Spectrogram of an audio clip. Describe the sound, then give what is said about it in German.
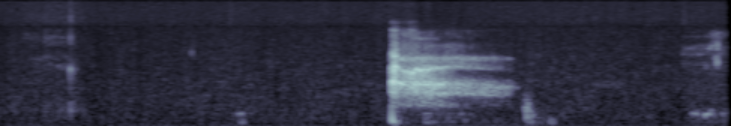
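A single slurping sip of coffee, a short noisy burst that tails off over about a second, with a few faint clicks and small mouth sounds before and after. “ich brauche noch einen Schluck äh, äh, äh Kaffee”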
